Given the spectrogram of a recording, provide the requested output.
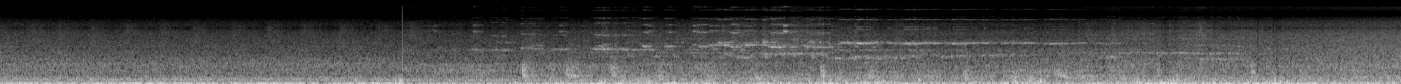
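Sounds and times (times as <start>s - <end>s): train rumbling past: 0.0s - 14.0s
wheels knocking on rail joints: 4.0s - 13.0s
wheel squeal: 4.7s - 12.6s.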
